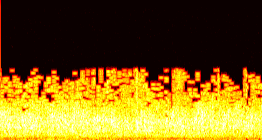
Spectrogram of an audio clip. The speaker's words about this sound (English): Go ahead, just stand right where you are. Big round of applause for these folks.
